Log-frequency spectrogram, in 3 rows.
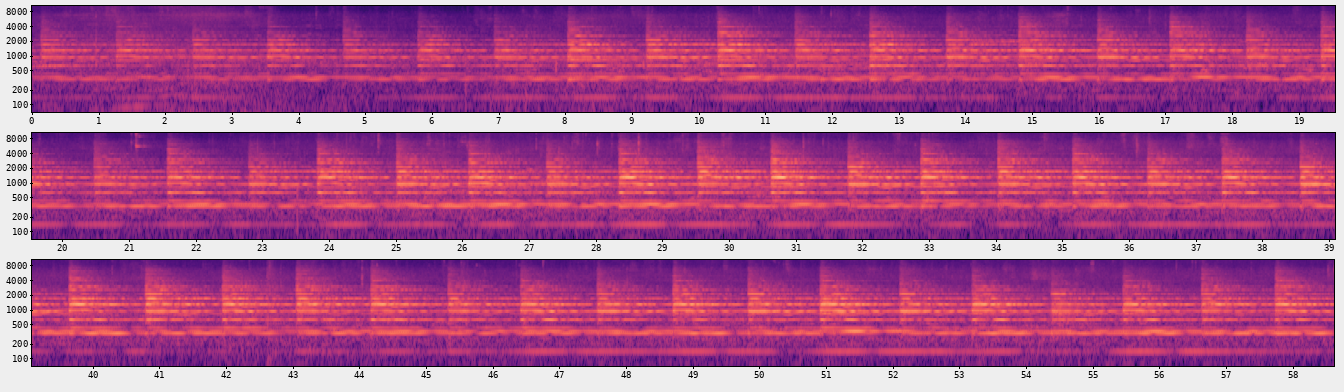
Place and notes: Sv. Jilji
Bells ringing on a Sunday at 6pm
